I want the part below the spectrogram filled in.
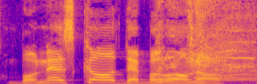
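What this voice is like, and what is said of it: Put-on French accent. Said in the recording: “How'd you like my French accent right there?”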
